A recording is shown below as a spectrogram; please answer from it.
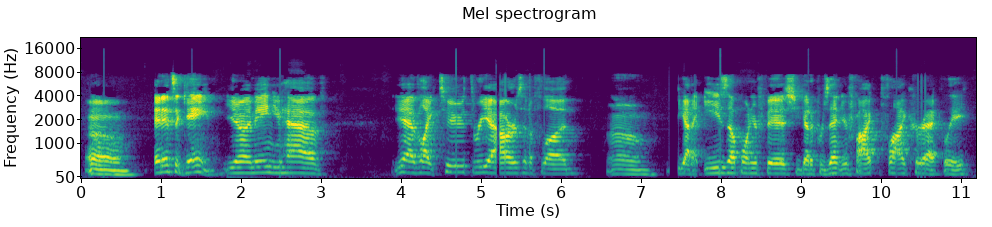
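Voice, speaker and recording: A man talking as a guest fishing guide over a video call, relaxed and matter-of-fact. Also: on the high side, measured pace, muffled recording. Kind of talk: casual chat.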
